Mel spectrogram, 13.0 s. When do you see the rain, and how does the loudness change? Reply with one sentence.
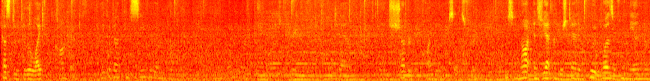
The rain can be heard from 0.0 to 12.9 s, at a steady volume.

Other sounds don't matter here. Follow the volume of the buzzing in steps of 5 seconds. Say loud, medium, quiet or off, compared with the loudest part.
off, loud, loud.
